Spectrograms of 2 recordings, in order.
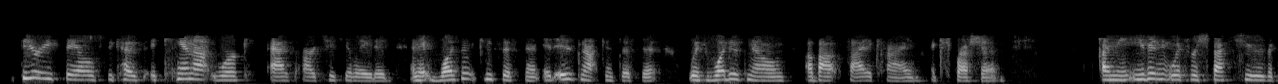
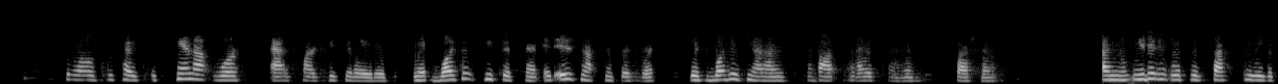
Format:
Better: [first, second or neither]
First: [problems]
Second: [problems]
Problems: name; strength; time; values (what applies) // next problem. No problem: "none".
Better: first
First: none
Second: noise reduction (neural mask model DeepFilterNet 3)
